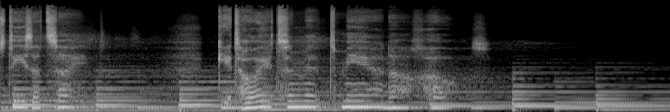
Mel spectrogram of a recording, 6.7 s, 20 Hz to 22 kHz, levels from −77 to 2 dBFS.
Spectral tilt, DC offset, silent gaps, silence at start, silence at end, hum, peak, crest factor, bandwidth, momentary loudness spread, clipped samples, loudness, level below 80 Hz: -4 dB/octave; under 0.1%; none; 0 s; 0 s; none; -4 dBFS; 20 dB; 18 kHz; 13 LU; under 0.1%; -22 LUFS; -58 dBFS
